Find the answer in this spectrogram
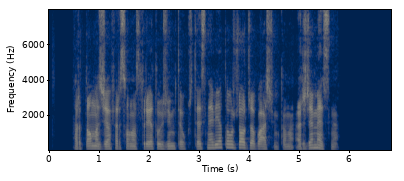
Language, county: Lithuanian, Vilnius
